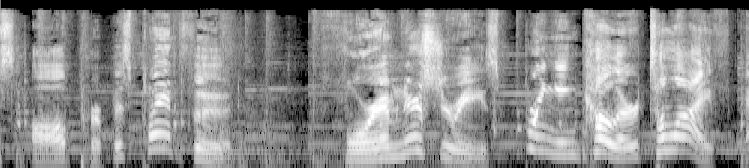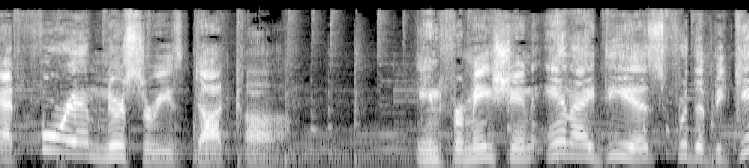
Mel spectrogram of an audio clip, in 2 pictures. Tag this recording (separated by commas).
Music, Speech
